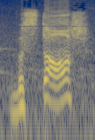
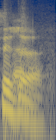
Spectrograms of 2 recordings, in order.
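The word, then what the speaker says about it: Mustafizur: It said, "It's been marvellous listening to Tony Bishop trying and failing to pronounce Mustafizar. We've had Mustafiz, Mustafa, Mustafa, Moustache.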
